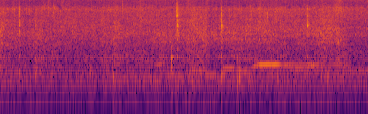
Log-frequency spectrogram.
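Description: Chicken and vegetables sizzling as they are stir-fried in a stainless steel pot, stirred with a wooden spatula, with a few light knocks of the spatula against the pot.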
